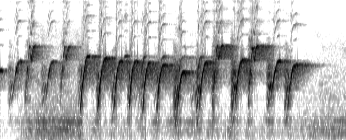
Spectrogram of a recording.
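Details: Asian fairy-bluebird song, used to train songbirds: a dense, lively run of loud, rising whistled notes, three to four per second, alternating between two pitch levels before fading out.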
